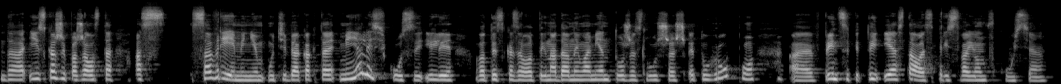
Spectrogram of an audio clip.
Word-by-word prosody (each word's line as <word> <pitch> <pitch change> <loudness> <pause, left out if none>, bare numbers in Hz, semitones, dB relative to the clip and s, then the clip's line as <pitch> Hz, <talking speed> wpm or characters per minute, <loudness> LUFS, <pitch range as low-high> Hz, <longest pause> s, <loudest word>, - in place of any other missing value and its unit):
Да. 215 0 0
И 250 +4 0
скажи, 270 +1 +3
пожалуйста, 215 0 +1 0.2
а 235 - 0
с 235 - +3 0.2
со 285 - +3
временем 200 -9 +1
у 210 - -4
тебя 210 0 +1
как-то 220 +1 +1
менялись 285 - +2
вкусы 205 -1 -2
или 210 -1 +1 0.2
вот 210 0 -1
ты 230 - +2
сказала, 205 -2 0
ты 200 +1 -3
на 205 0 +2
данный 210 0 +2
момент 215 0 0
тоже 210 -1 -1
слушаешь 205 -1 0
эту 220 0 -4
группу, 265 - -3 0.3
э, 180 0 -1
в 180 - -26
принципе, 245 -1 +2
ты 255 - -1
и 240 - +1
осталась 230 -4 +2
при - - -5
своём 195 -1 0
вкусе? 180 -3 -8
210 Hz, 190 wpm, -22 LUFS, 200-230 Hz, 0.3 s, скажи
